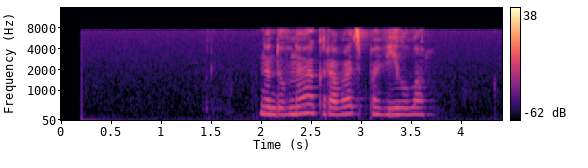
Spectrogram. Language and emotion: Russian, neutral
